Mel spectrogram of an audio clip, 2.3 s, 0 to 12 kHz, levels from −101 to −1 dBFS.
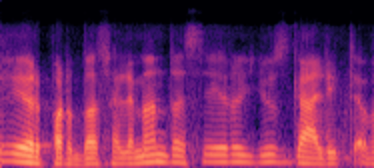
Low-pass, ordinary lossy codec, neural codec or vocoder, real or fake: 7.2 kHz; Opus, 16 kbps; codec, 16 kHz, about 1 kbps, DyCAST, with the encoder's durations; fake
